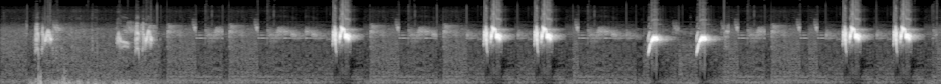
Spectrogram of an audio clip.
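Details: Female red-whiskered bulbul calling to stir up males, giving scattered single or paired sharp, high, slurred chirps every few seconds over a quiet, low background hum.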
